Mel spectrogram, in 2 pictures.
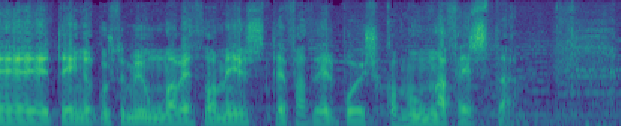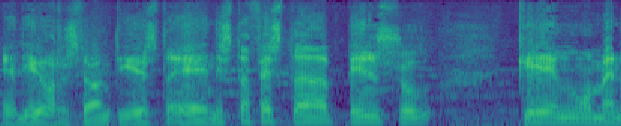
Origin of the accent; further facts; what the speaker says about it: Navia, Galicia, Spain; Se o dies por min, eu son de Navia.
